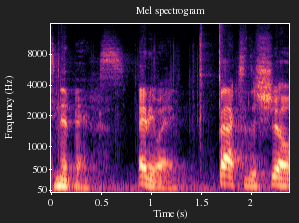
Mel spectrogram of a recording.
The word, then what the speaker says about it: Knipex: about knipex then huh no it's it's not knipex it's nipex anyway back to the show ladies and gentlemen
